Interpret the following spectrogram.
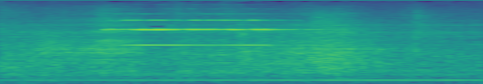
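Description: A steady low hum, with faint thin high-pitched tones for about a second in the middle.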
